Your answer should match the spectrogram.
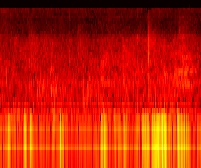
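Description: Faint, irregular low thumps of footsteps on a stage floor, picked up through the handheld microphone the walker is carrying.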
